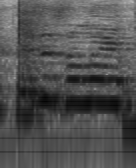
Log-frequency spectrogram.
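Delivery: very high squealed mock hilarity; imitated laughing. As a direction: mimic coworkers cracking up mid-puke. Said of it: "laughing in the midst of it".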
